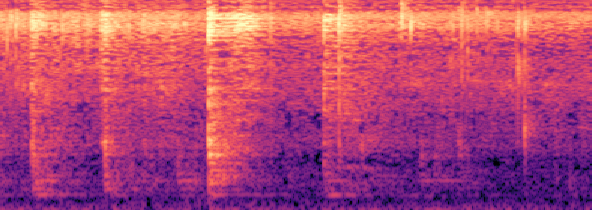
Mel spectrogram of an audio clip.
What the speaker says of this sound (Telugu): ఇప్పుడు ఇందులోనే కరివేపాకు, ఎండుమిర్చి ఇవన్నీ బాగా వేయించుకున్నాము.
